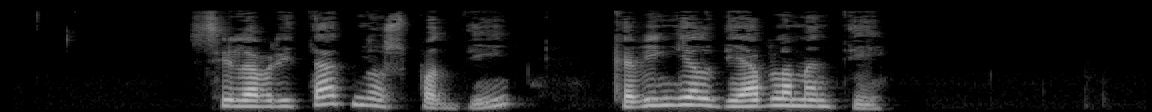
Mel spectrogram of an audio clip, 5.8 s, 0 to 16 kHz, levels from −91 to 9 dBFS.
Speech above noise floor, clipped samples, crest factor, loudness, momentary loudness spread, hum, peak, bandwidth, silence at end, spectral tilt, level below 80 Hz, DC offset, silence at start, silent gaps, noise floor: 57 dB; under 0.1%; 20 dB; -22 LUFS; 16 LU; none; -4 dBFS; 11.5 kHz; 1.35 s; -6 dB/octave; -76 dBFS; under 0.1%; 1 s; none; -79 dBFS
